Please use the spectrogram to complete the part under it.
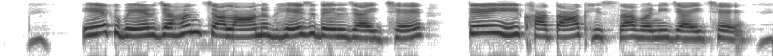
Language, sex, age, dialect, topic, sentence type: Maithili, female, 25-30, Eastern / Thethi, banking, statement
